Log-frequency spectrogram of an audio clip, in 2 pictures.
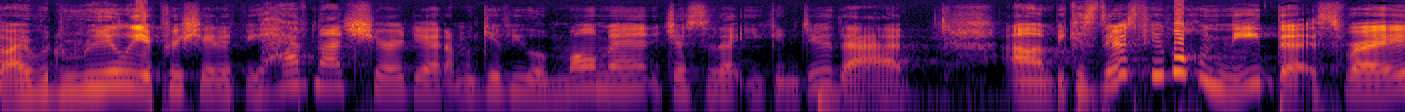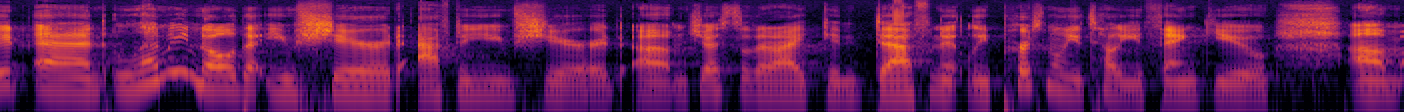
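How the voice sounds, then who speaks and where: A young woman with a Trinidadian accent hosting a live stream show, talking to her viewers in an upbeat, chatty way and often tagging "right?" onto her points. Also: lowish voice. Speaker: host of a live business show.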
